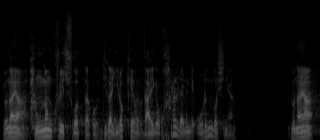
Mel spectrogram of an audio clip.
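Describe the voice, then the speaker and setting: A male pastor voicing a patient God who calmly questions a prophet. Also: lowish voice. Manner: calm, searching questions. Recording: reverberant church hall.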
